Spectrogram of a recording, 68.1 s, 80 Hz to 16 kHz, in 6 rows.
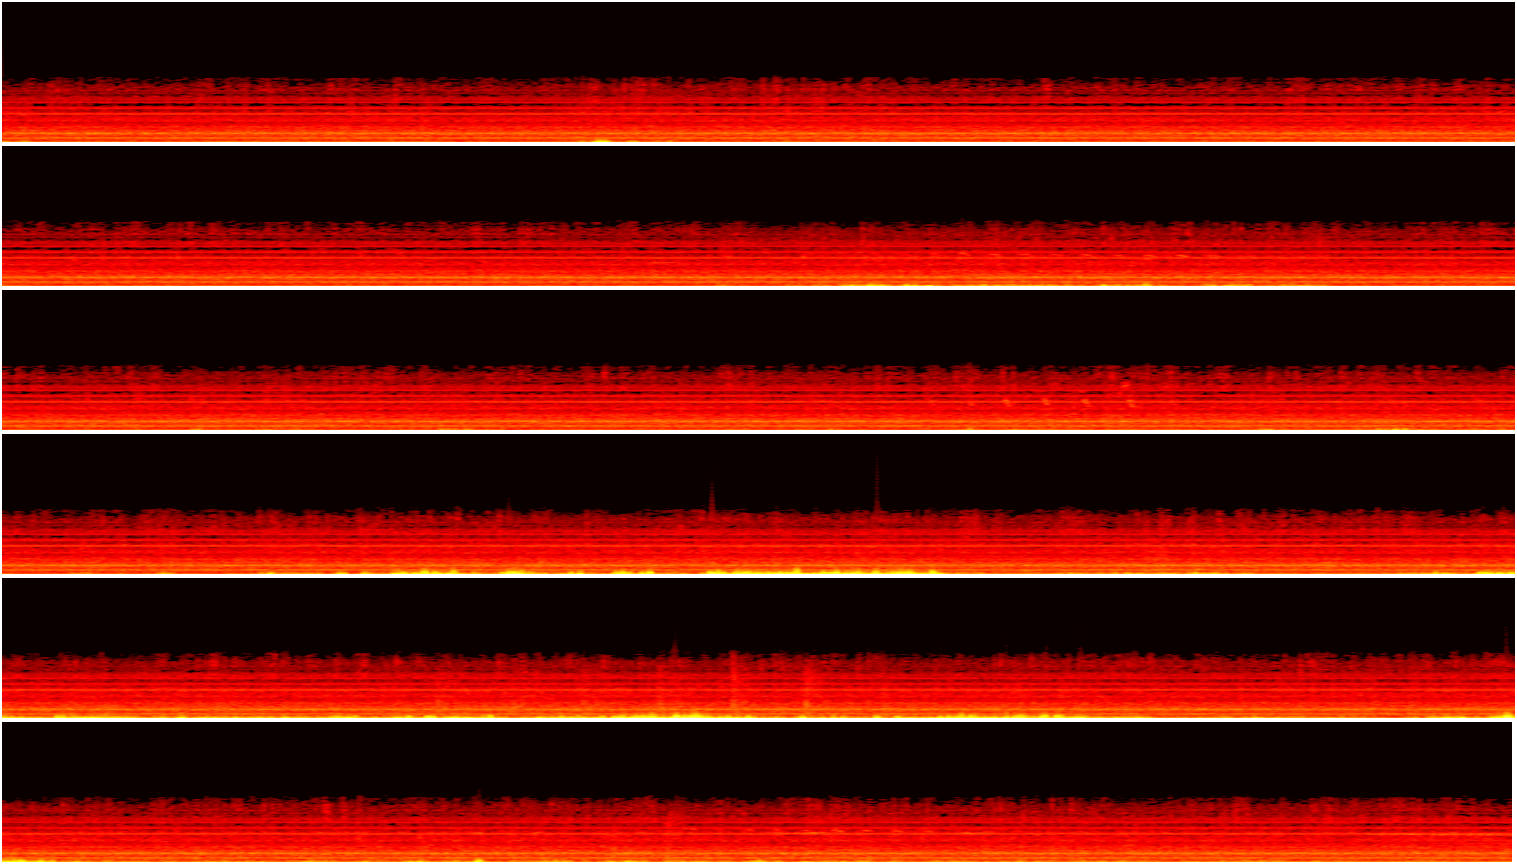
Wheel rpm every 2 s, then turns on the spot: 0, 0, 0, 0, 0, 0, 0, 0, 0, 0, 0, 0, 0, 0, 0, 0, 0, 0, 0, 0, 0, 0, 0, 0, 0, 0, 0, 0, 0, 0, 0, 0, 0, 0.
none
